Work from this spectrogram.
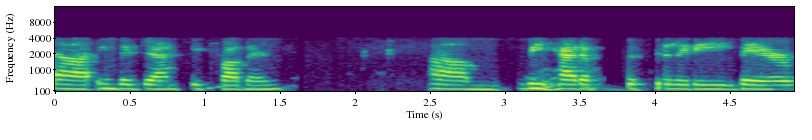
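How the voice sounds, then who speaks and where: With a slight Puerto Rican accent, a woman speaks at a moderate pace in a fairly low pitch, her intonation monotone and flat. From Puerto Rico. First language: Spanish. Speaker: feng shui consultant and former engineer. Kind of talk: interview. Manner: hesitant, many fillers.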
